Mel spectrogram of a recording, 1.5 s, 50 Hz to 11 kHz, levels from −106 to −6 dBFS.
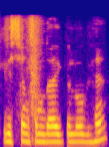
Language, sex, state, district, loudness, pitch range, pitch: Hindi, male, Bihar, Purnia, -14 LUFS, 170-185 Hz, 175 Hz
